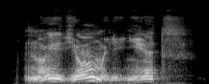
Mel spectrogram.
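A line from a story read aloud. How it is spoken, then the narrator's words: Rude question. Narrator (Russian): довольно грубо спросила женщина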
